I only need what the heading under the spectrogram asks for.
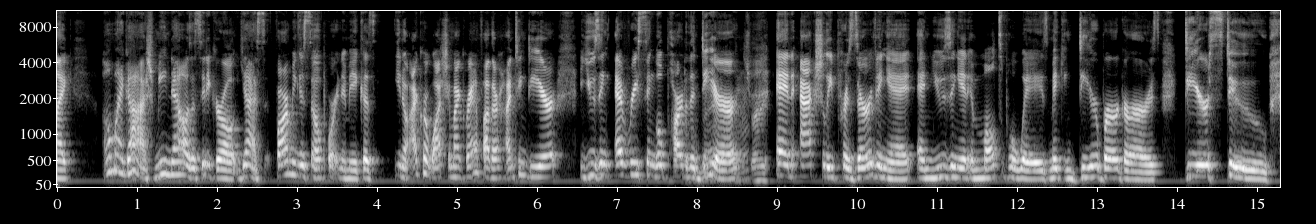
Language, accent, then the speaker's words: English; the South, United States; I grew up in the South. We talk about iced potatoes and it actually is like short for Irish potatoes.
